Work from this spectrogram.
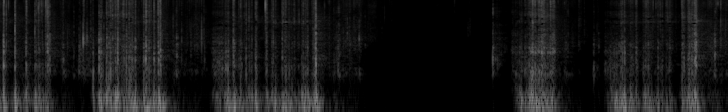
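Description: A utility knife blade scrapes and shaves the surface of a solid pink round bar of soap, producing dense, crisp rasping and crumbly tearing sounds with a bright, hissy top and a soft low thud beneath. The shaving runs in bursts for about four seconds, falls nearly silent for a moment, then resumes in a few more scraping strokes.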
